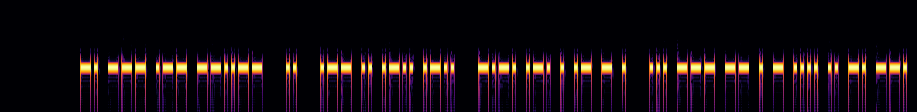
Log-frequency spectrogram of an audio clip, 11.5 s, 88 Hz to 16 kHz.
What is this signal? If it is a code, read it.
Morse code, heard as a keyed tone, about 28 wpm, 700 Hz. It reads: NOW, I WILL CREATE SOMETHING
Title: Sentences from Top 1000 Words - Review Part 3 - 28wpm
